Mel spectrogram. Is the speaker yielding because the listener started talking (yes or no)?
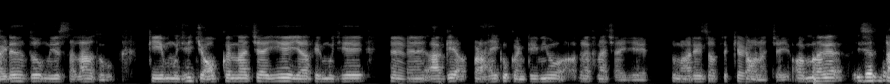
no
